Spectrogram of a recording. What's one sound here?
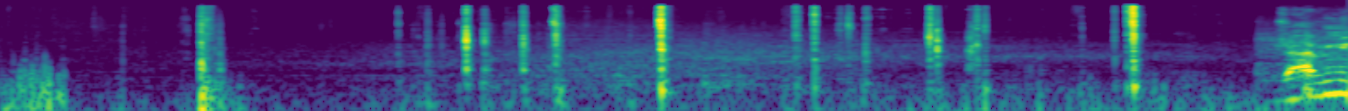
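A plastic latch clicks and snaps.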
